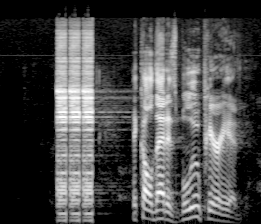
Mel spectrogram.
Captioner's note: buzzer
